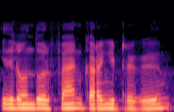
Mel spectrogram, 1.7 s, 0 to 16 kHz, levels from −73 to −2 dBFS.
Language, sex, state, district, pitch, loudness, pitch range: Tamil, male, Tamil Nadu, Kanyakumari, 145 Hz, -15 LUFS, 135-145 Hz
